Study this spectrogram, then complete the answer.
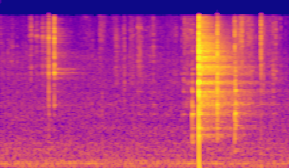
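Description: Sledge hockey stick being cut to length, a faint snip near the start followed by a sharp, louder cutting crack and a couple of smaller clicks after it, in a quiet room.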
